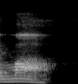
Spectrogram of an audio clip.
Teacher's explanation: Our teeth touch the lip, but on the lower side of the lip when we say va.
